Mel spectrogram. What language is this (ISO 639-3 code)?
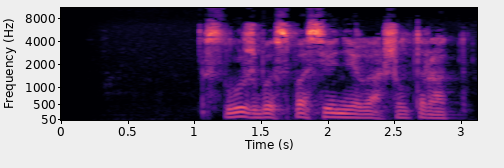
bak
